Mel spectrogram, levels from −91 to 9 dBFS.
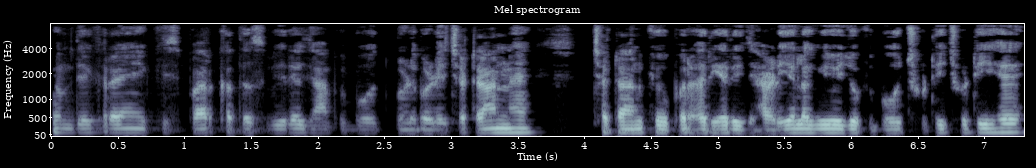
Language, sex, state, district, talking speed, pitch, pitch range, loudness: Hindi, male, Bihar, East Champaran, 245 wpm, 105 Hz, 100-105 Hz, -23 LUFS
